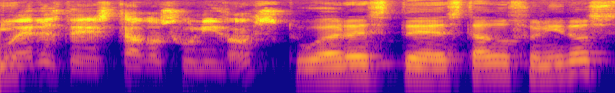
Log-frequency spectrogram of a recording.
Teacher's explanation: notice that the intonation at the end is rising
